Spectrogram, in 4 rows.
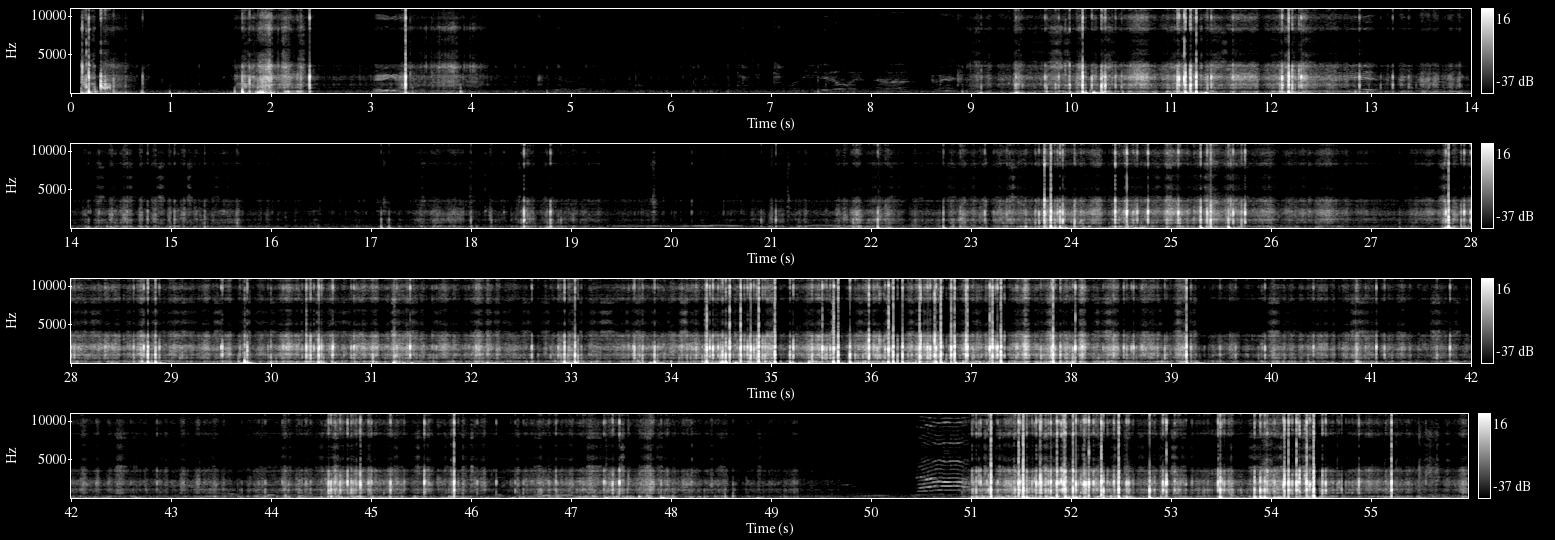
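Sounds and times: camera rubbing and clattering: 0.1s - 0.8s, 1.6s - 2.5s, 3.2s - 4.2s, 8.9s - 49.4s, 51.0s - 55.9s.

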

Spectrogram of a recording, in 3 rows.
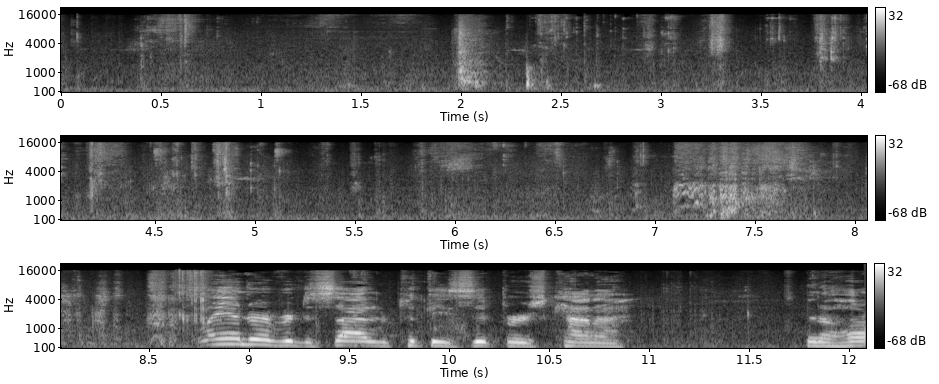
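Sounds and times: zipper: 6.6s - 8.8s.

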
